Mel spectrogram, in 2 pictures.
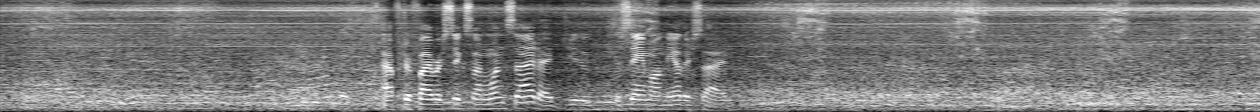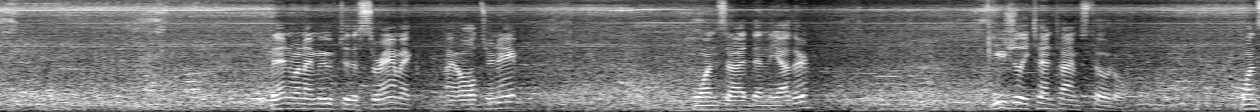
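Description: A knife blade scrapes across a sharpening stone.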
